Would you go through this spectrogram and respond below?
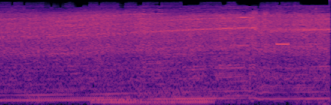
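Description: A race car in a racing video game driving a flying lap at Austria, its engine droning steadily and loud, with pitch shifts as it changes gear and revs through corners.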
